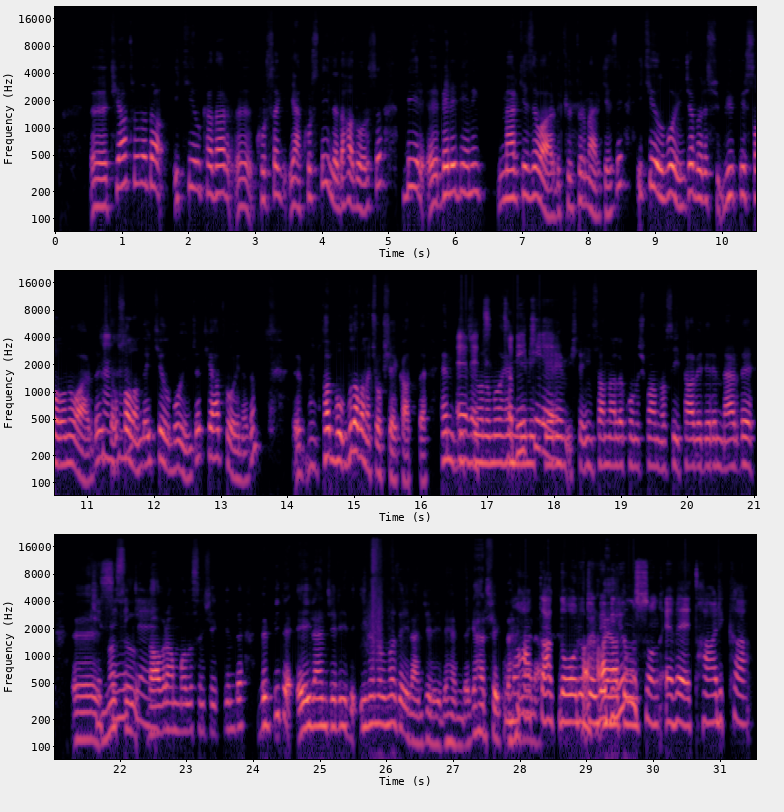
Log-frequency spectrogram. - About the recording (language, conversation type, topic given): Turkish, podcast, Okulda seni derinden etkileyen bir öğretmenini anlatır mısın?
- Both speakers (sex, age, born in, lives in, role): female, 40-44, Turkey, Portugal, host; male, 35-39, Turkey, Poland, guest
- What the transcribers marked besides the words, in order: tapping; static; mechanical hum; distorted speech; background speech; other background noise; laughing while speaking: "gerçekten yani"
